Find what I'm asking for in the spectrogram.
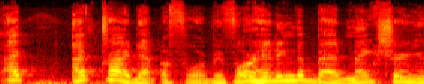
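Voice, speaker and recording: A man speaks in a dark, mellow, somewhat breathy tone with very wide pitch swings. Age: 60s. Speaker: podcast co-host. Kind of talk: casual chat.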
